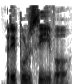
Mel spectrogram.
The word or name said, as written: ripulsivo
